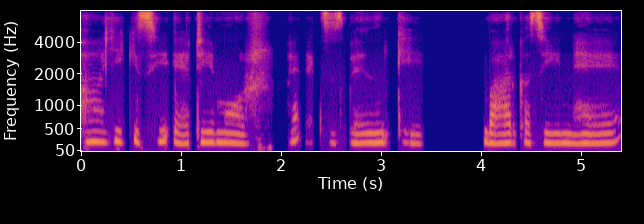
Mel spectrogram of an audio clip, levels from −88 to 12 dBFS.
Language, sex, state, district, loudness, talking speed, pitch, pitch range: Hindi, female, Uttar Pradesh, Lucknow, -20 LUFS, 120 wpm, 205 Hz, 200-225 Hz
